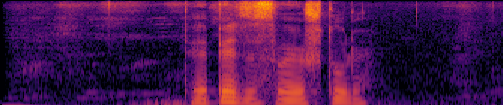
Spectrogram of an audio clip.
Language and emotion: Russian, neutral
